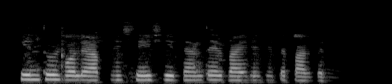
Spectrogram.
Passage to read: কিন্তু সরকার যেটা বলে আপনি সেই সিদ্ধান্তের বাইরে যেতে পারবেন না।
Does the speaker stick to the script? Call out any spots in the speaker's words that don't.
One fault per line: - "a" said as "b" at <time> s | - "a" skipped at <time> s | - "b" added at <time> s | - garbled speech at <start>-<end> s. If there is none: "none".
- "সরকার যেটা" skipped at 0.5 s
